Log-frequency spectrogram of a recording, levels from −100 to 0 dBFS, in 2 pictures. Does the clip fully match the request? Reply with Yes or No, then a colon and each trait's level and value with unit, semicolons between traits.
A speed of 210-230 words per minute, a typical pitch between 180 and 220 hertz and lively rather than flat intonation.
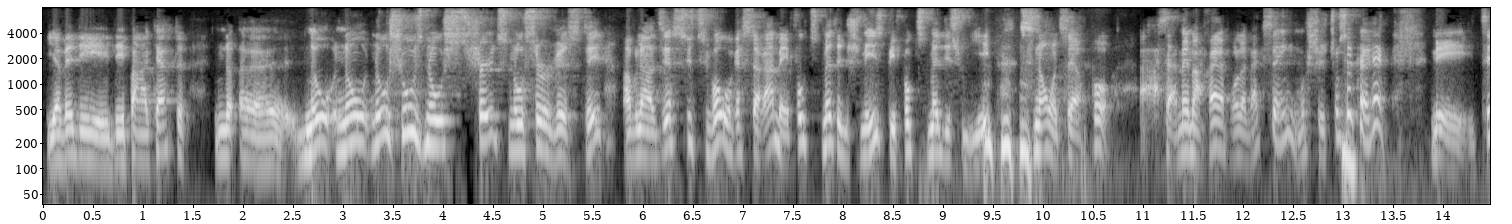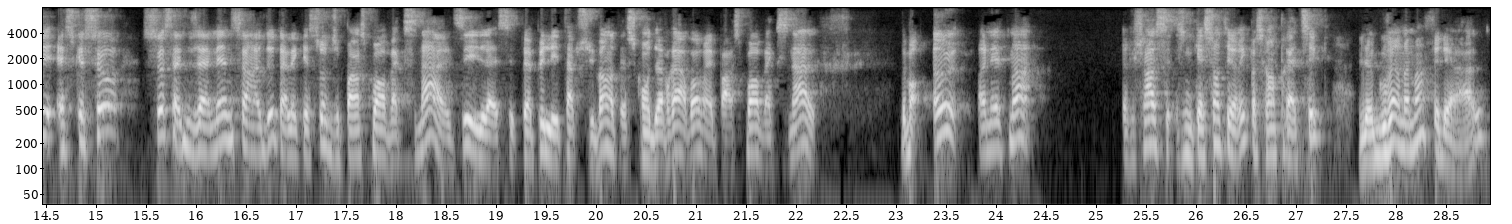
Yes: average, 215 wpm; high, 190 Hz; wide, 6.7 semitones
